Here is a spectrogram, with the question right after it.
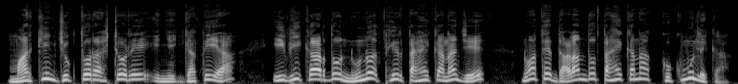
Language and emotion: Santali, happy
